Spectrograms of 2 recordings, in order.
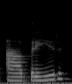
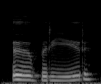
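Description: First: Abrir with a wide-open "ah" at the start; open A mispronunciation. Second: Abrir with a muted "uh" for the A; reduced first vowel. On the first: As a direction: give abrir a full A, as a wrong example. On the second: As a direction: open Abrir on a closed schwa, stress the end. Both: Shown as a demonstration. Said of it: "it's not abrir".

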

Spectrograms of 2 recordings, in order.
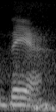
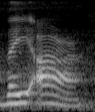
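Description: First: "there" as one syllable; contracted form. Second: "they are" as two separate words; full form. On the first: Teacher showing the short form, "there" said as one contracted syllable. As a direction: run they and are together into "there". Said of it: "viết tắt là phẩy rồi đến chữ R và E". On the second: Teacher showing the written-out form, "they are" fully pronounced. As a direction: say "they are" uncontracted, both words sounded. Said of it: "viết hẳn chữ ra không ở dạng viết tắt". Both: Shown as a demonstration.

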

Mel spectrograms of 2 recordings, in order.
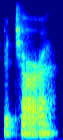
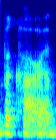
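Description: First: Vichara with a ch sound for the c; correct Pali pronunciation. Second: Vikara with a hard k sound for the c; mispronounced by spelling. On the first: Meditation teacher correcting the spelling-based reading, Pali pronunciation. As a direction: say Vichara with CH, as in chart. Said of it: "always pronounced C H". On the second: Meditation teacher showing the misleading spelling, misread pronunciation. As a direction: say Vikara as if the C were a K. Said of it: "even though it looks like". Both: Shown as a demonstration.

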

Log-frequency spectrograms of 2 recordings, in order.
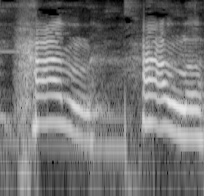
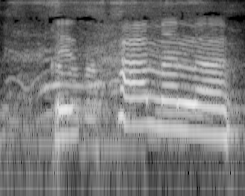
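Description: First: "Holla, holla" read out as the toy says it; reading the toy's word. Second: "holla la" said slowly, stretching each syllable; slow patient correction of the toy's word. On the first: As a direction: give "holla" a quick falling sound, as printed. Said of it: "That says". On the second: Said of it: "they don't have that accent". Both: Shown as a demonstration.

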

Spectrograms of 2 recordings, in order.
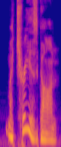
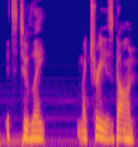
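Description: First: Frail creature. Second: A hint of fragile resignation; frail creature. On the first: Creature mourning her lost tree, lightly voiced frail. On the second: Creature telling the man it is too late, lightly frail. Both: A narrator's reading. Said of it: "Her voice was frail and shaky".

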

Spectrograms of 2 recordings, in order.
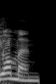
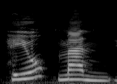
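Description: First: Said in the usual way. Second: Teacher slowly sounding out human for pupils; slow drawn-out demo. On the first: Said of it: "teacher repeats word normally". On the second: Shown as a demonstration. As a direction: say human very slowly, stretching each syllable. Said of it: "teacher drills word pronunciation".

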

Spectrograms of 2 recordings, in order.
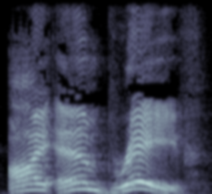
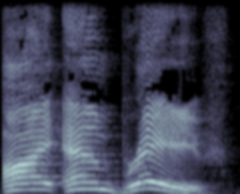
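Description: First: Slow, loud, higher proud declaration; proud affirmation. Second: Very slow, loud and higher; rousing call to repeat. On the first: Uncle modelling the affirmation for kids, slow and proud. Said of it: "we start the week with". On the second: Uncle leading kids to repeat, loud and slow. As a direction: stretch it out big so kids join in. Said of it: "Repeat after me". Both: Shown as a demonstration.

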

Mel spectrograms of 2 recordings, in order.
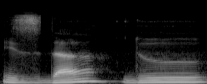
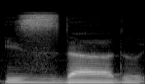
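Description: First: "İzdadu" very slow, split before a long final du; drawn-out syllables. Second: Said in the usual way. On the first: Shown as a demonstration. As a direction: stretch out "İzdadu" to show its long u ending. ("İzdadu" ağır ağır, sondaki u uzatılarak) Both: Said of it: "Şöyle bitiyor".

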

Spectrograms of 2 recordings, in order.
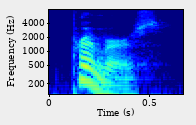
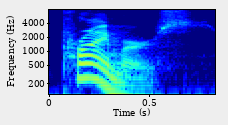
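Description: First: "primers" with a short i, like "trimmers"; English pronunciation. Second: Said in the usual way. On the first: Shown as a demonstration. Speaker shows how the English pronounced it, "primers" with short i. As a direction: say "primers" with its first vowel as in "prim". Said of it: "as the English pronounced it".

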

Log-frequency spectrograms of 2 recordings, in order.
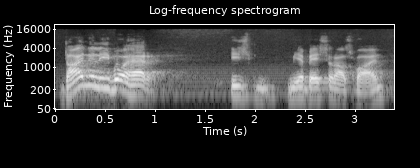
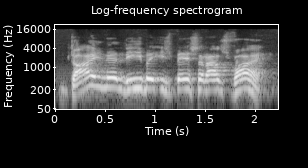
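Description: First: Emphatic prayer voice on Deine Liebe; stress on Deine Liebe. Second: Higher and slower, deine stressed; raised, unhurried verse quote; verse quoted higher. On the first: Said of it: "es gibt einen Unterschied". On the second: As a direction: lift the line up high and lean on deine. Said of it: "laut Hohelied, Kapitel eins und Vers zwei". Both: Acted.

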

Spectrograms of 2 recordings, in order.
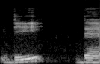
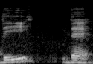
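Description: First: ডি, ডে with a hard retroflex D; hard D sound. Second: দি, দে with a soft dental D; soft D alternative. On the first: Teacher drilling D with E, hard retroflex D. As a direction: say ডি, ডে with the tongue curled back, as separate syllables. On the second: Teacher giving the other reading of D, soft and dental. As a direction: say দি, দে with the tongue on the teeth, spaced out. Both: Shown as a demonstration. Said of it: "অথবা".

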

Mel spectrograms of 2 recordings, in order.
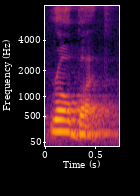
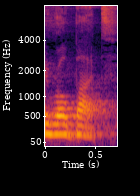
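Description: First: Robot as RO-but; robot, reduced second syllable; minority pronunciation of robot. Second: Robot as ro-BAHT; robot, open second vowel; Jersey pronunciation of robot. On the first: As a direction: say robot with a short "but" ending. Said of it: "raised their hand and said". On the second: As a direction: say robot with a full "bot" ending. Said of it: "From Jersey, they say". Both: Shown as a demonstration.

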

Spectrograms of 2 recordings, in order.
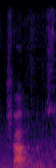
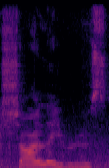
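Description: First: Said in the usual way. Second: Charlotte ending in "lay"; softly drawn-out "Shar-lay", no t; "Shar-lay Russe" pronunciation. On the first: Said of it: "if I'm saying it right". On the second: Shown as a demonstration. Asks viewers how to say it, French-style "Shar-lay". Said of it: "should I say".

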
